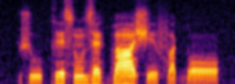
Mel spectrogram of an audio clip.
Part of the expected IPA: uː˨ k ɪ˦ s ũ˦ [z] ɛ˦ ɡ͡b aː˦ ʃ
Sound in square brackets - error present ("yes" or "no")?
no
